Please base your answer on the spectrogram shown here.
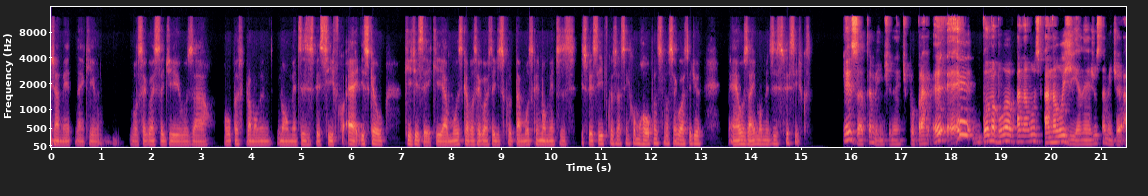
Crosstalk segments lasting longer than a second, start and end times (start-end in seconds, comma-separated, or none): none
